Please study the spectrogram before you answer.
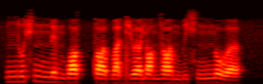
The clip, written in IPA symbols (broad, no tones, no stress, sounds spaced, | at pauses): ɲ o ç nː e m b ɒ tː ɒ ɐ̯ b a dʲ o ɐ̯ j ɒ n z ɒ ɐ̯ m b e ç nː o ɐ̯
